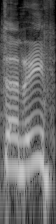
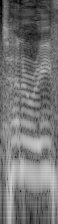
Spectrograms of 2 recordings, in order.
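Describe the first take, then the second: First: The name is pronounced with Spanish sounds. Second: The name is pronounced with English sounds. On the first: "the Spanish are all been like" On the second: "if you're English"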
